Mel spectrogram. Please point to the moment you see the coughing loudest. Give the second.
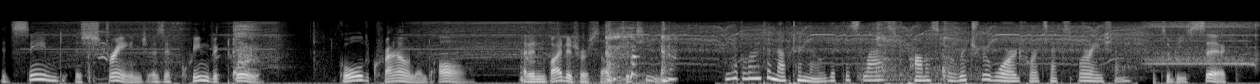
6 s.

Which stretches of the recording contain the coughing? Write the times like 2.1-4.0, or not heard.
0.8-2.6, 5.2-6.8, 8.6-9.8.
